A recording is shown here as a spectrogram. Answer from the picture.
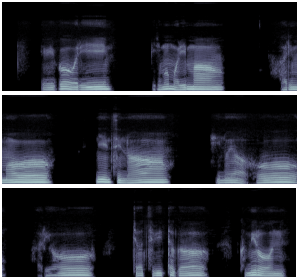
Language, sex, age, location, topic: Kinyarwanda, male, 50+, Musanze, agriculture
